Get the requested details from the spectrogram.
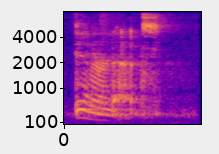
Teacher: Recap on vanishing T. A lot of times that T just drops out with native speakers after the N sound or N sound in an unstressed syllable. · So let's talk about vanishing T. Sometimes in American English, that T just disappears completely. It happens when the T comes after the N or N sound in an unstressed syllable. · the N and the T sound are both made at the ridge behind your top front teeth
